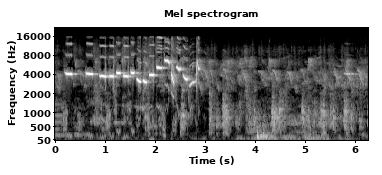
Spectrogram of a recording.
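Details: Wild sooty-headed bulbul facing a caged bird, the wild one ending up fleeing; a loud run of clear whistled notes near the start, quickly repeated, then fading into quieter mixed chatter and rustling.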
